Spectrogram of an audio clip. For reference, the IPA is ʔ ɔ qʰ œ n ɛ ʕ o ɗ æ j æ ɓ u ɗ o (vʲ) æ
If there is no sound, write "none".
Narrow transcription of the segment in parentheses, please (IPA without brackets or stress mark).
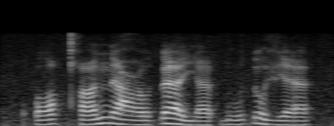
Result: vʲ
